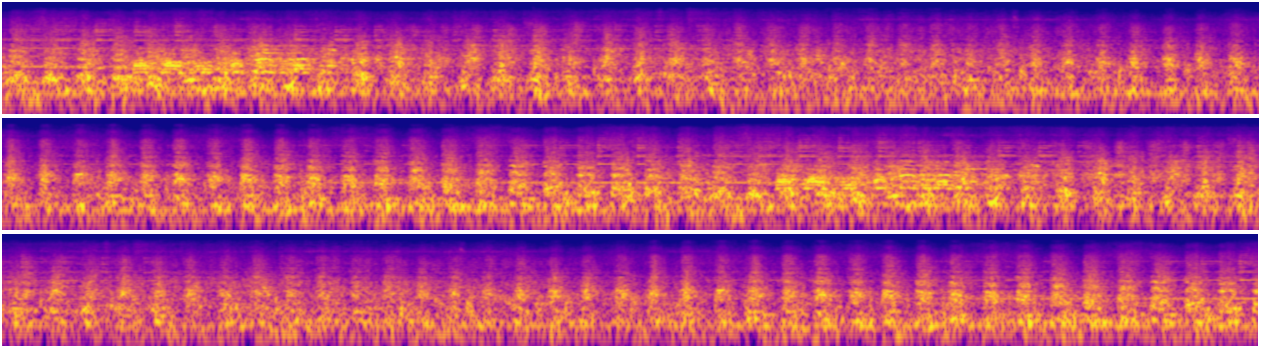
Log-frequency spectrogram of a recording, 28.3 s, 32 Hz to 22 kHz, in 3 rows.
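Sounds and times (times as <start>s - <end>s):
slow train: 0.0s - 28.2s.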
